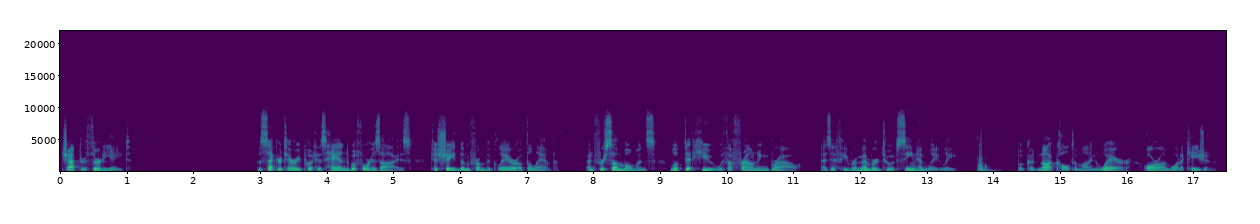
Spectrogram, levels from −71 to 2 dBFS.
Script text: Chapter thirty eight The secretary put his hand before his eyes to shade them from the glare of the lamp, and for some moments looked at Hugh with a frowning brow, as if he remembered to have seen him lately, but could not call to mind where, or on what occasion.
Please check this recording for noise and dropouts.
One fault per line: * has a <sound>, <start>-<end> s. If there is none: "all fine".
* has a thud, 13.8-14.1 s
